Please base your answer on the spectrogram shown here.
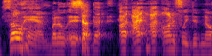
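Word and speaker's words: Sochan: How do you pronounce it? Sochin or Sohan? Sohan, but I honestly didn't know how to pronounce it until tonight.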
